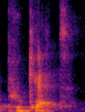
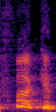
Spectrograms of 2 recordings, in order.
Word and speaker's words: Phuket: He called it in his video Phuket. That's how you really pronounce it, apparently. Phuket. So, but it looks like fuck it to me.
